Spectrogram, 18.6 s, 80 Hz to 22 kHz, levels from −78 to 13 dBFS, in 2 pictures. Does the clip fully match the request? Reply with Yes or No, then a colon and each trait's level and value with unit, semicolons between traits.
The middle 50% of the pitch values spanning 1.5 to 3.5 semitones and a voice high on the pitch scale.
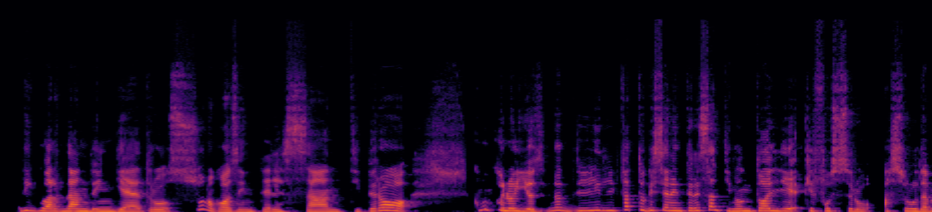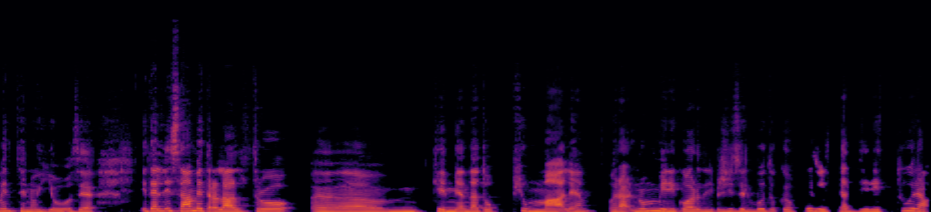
No: average, 4.2 semitones; high, 205 Hz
